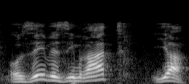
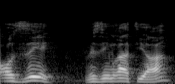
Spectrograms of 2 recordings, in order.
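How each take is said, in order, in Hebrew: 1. יש הפסקה אחרי "וזמרת", לפני "יה". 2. "וזמרת" ו"יה" נאמרות ביחד, ללא הפסקה. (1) "מהי החלוקה של הצלה הראשונה?" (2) "לא עוזי וזמרת יה, אולי היינו באופן טבעי קוראים כך"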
